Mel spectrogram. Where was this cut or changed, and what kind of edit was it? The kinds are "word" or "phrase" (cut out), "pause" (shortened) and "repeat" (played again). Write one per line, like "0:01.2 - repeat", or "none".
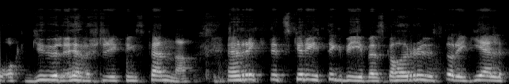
none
